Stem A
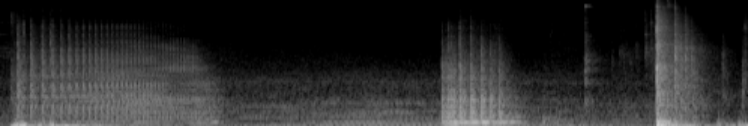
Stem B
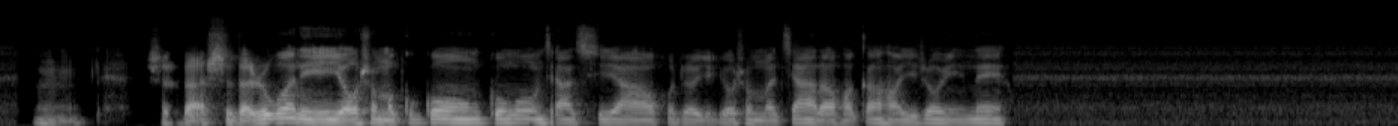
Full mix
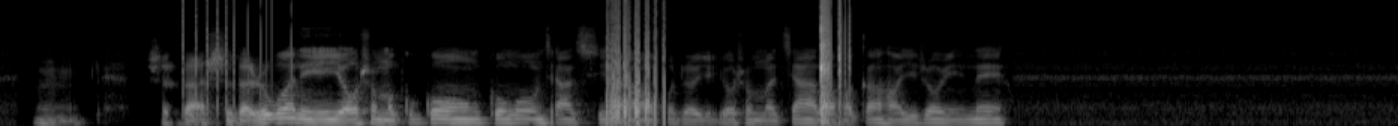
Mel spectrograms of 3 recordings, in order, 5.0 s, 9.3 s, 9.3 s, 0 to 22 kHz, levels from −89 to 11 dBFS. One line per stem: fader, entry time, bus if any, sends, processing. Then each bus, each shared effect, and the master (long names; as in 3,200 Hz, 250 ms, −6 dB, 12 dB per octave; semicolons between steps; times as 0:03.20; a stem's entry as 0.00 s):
+2.0 dB, 1.10 s, no send, high-pass filter 530 Hz 12 dB per octave; flat-topped bell 1,200 Hz −10.5 dB 1.2 octaves; bit reduction 5 bits
−7.5 dB, 0.00 s, no send, no processing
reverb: not used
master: no processing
